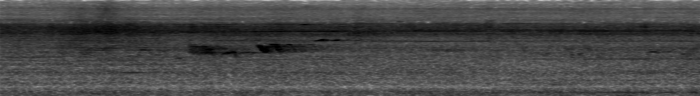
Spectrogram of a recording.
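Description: Wind blows steadily outdoors and rustles tree leaves.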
